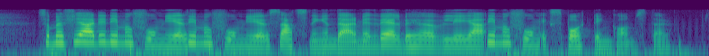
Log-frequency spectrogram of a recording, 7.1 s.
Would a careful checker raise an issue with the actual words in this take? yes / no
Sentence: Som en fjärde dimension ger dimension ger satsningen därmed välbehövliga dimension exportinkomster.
no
